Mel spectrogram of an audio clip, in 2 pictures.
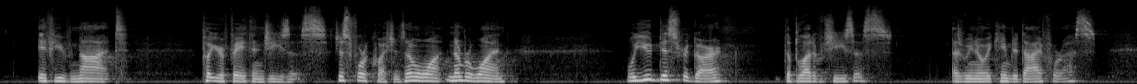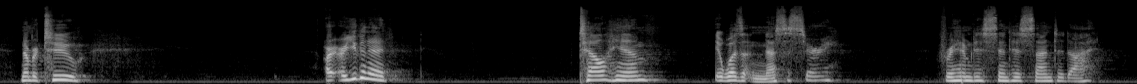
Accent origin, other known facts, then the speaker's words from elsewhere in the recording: the South, United States; I grew up in the South and we don't have them here like they did there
